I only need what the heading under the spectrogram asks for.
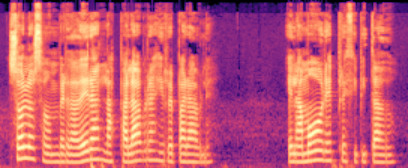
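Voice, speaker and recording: A woman with an ordinary speaking voice and a medium pitch talks at a moderate pace with fairly even intonation on a very clean recording with a silent background. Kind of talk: poetry reading.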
